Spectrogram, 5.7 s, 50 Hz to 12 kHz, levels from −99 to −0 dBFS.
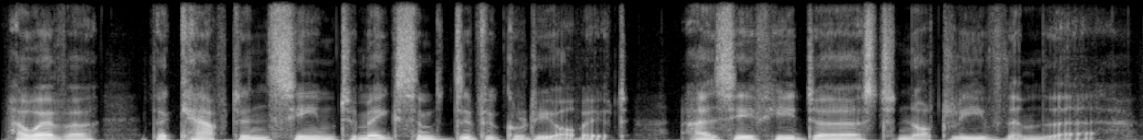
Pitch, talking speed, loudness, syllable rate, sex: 115 Hz, 190 wpm, -20 LUFS, 5.5 syllables/s, male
